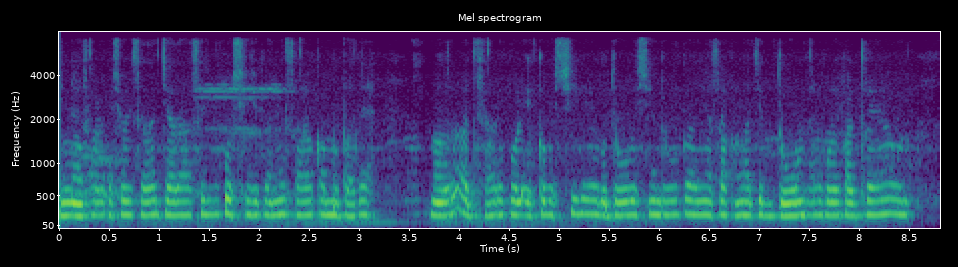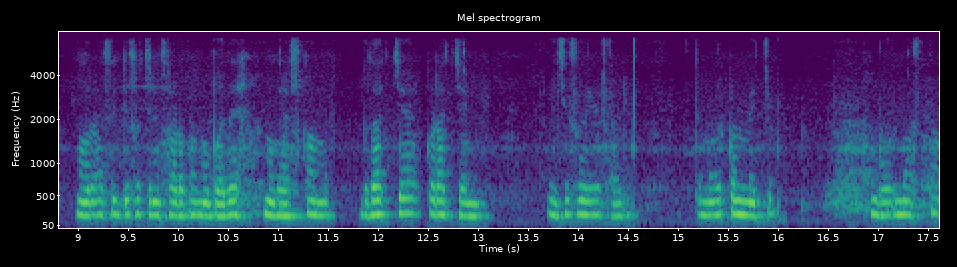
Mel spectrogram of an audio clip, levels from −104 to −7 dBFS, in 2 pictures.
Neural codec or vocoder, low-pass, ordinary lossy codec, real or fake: none; 7.2 kHz; MP3, 64 kbps; real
